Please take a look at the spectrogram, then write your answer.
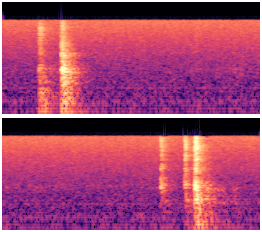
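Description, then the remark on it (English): Two short clusters of knocks and clatter, like a door being handled and shut, one near the start and one near the end, over a steady hiss with nothing in between. “So let me close the door real quick.”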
